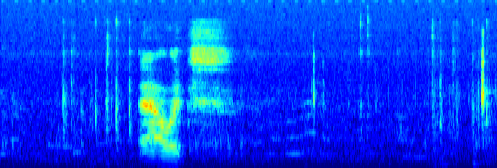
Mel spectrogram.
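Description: Light, scattered clicks of typing on a computer keyboard, close and quiet, broken by a brief spoken word in the middle.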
